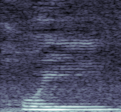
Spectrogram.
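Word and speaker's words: 回: alangkah baiknya juga dikasih jadi pas bacanya jangan ui, hui, jangan. Jadi bacanya kasih di tengah. Jadi kedengarannya seperti benar-benar orang China. Jadi hui, jadi bacanya kayak ha, u, i. Hui, kasih nadanya kedua.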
